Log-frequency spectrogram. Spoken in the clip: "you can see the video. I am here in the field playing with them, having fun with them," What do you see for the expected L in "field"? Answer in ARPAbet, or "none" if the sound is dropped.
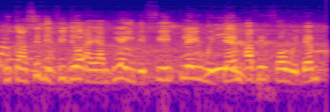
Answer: none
